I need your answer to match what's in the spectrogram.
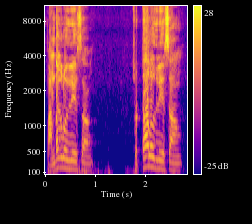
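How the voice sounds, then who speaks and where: A male pastor preaching a sermon, emphatic, with repeated rhetorical questions and drawn-out phrases. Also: fairly high pitch, a bit bright.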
